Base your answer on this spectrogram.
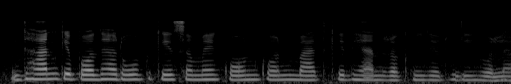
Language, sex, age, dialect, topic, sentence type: Bhojpuri, female, 41-45, Northern, agriculture, question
